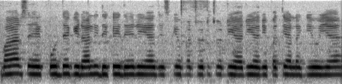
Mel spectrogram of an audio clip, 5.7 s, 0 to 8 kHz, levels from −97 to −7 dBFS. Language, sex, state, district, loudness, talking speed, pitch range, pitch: Hindi, female, Rajasthan, Bikaner, -13 LUFS, 200 wpm, 235-245 Hz, 240 Hz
